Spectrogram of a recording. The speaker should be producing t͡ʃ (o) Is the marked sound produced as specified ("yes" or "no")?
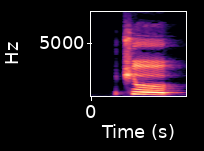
no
